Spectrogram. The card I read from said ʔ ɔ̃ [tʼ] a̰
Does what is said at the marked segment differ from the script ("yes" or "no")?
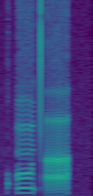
no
